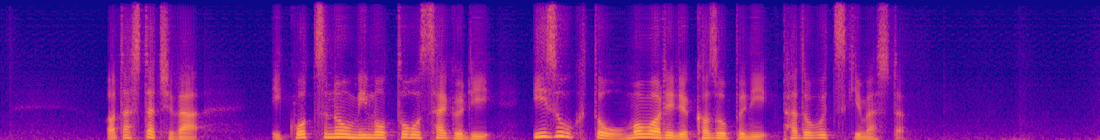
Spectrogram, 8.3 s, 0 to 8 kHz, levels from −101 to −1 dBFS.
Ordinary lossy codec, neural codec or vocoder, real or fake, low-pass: none; codec, 16 kHz, 0.2 kbps, FocalCodec; fake; none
